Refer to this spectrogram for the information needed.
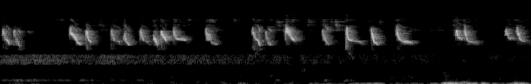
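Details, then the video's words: Caged black-capped white-eye from Papua singing in the morning: quick series of high down-slurred chirps in bursts, over a steady faint low hum. "Suara Terapi Pagi Pleci Papua Wiklus"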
